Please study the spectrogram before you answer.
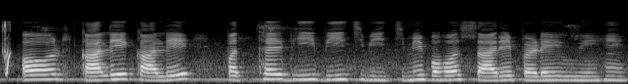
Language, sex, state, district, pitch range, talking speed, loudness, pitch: Hindi, female, Madhya Pradesh, Katni, 195-225 Hz, 145 wpm, -14 LUFS, 210 Hz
